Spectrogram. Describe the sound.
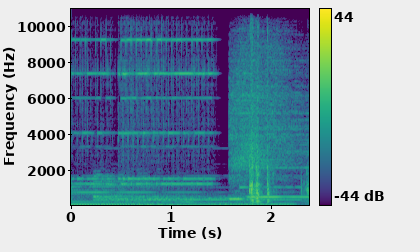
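A telephone bell rings with a bright, steady, metallic trill at moderate loudness. Near the end a brief burst of noisier clatter cuts in.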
